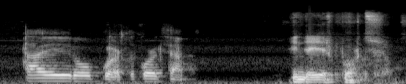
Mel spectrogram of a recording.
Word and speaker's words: aeropuerto: this deep tongue, and it's pronounced as the two letters separated, so it's AE. But we link it a little, no? So you can hear, if we talk pretty fast, we could say aeropuerto.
